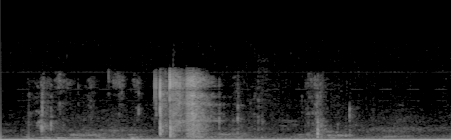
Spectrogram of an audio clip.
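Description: Plastic foam wrapping around a digital photo frame rustling and crinkling as it is handled, with one louder crinkle a little before the middle. A steady low electrical hum runs underneath.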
